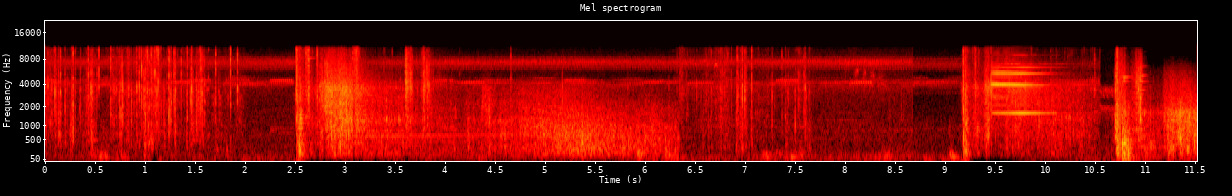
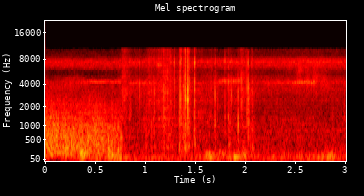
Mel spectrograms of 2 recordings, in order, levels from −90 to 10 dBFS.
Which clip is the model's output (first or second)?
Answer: second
